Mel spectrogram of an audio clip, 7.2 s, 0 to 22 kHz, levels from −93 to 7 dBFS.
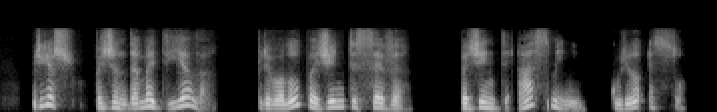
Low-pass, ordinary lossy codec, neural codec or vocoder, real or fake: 7.2 kHz; AAC, 48 kbps; codec, 16 kHz, 0.9 kbps, LongCat-Audio-Codec; fake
